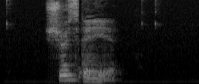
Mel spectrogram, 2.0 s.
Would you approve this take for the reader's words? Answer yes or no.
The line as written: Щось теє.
yes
